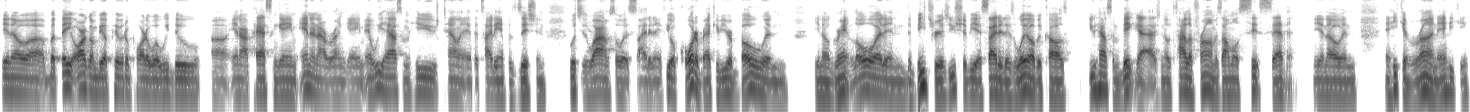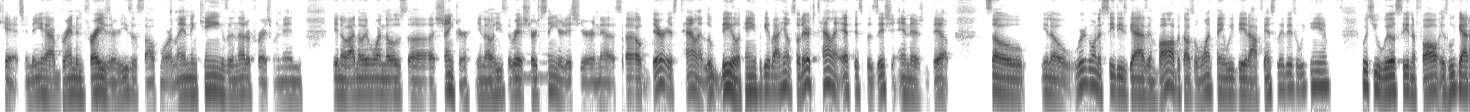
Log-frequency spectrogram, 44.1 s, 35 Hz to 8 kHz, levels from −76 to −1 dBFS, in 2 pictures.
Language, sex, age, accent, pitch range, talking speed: English, male, 20-39, American, 80-100 Hz, 235 wpm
